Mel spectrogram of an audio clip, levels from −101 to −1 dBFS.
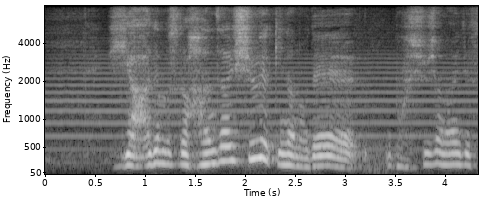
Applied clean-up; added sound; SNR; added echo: none; Trumpet; 17 dB; reverberation time 1.4 s.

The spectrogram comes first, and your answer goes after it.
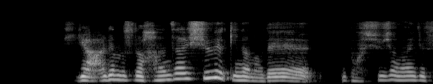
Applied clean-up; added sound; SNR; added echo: neural mask model DeepFilterNet 3.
